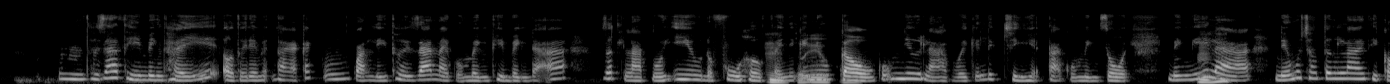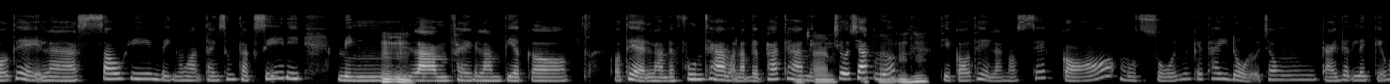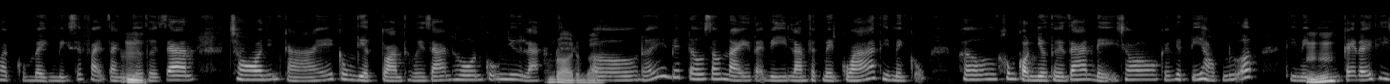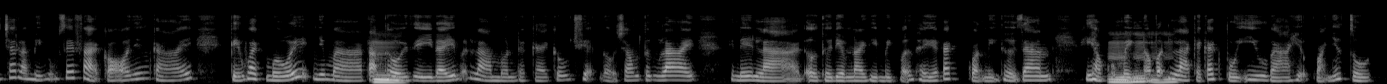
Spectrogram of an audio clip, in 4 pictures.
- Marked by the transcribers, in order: other background noise; static; distorted speech; tapping; tsk; in English: "full-time"; in English: "part-time"; in English: "Full-time, part-time"
- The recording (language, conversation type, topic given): Vietnamese, podcast, Bí quyết quản lý thời gian khi học của bạn là gì?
